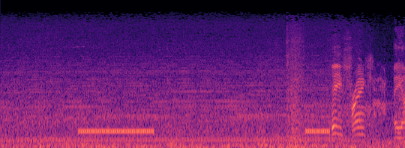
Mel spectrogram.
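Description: A phone rings with a short beeping tone.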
